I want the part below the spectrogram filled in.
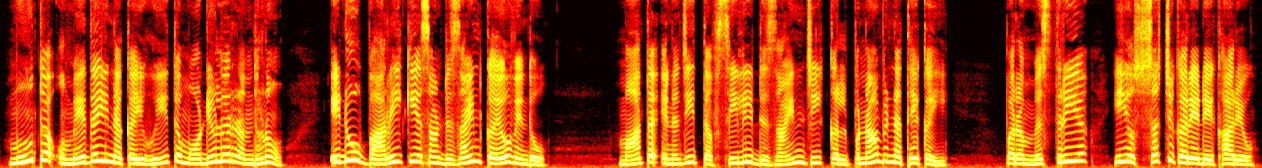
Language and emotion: Sindhi, surprised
